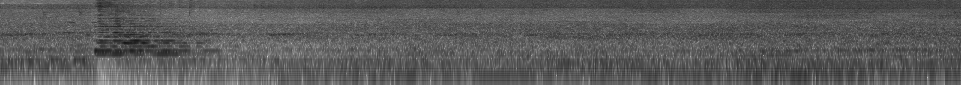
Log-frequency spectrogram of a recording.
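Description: Diesel locomotive of an excursion train sounding its horn about a second in, one loud blast lasting roughly a second and a half, then its engine running with a low steady drone that builds toward the end.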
